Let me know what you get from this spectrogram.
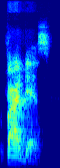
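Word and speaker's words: Valdez: and it might be you might see the pronunciation might be different for valdic so we talk about x on v a l d e z valdes all right so he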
